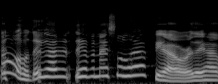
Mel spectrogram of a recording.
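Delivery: very high-pitched, loud voice. Quoting a dad's phrase about happy hour, imitating a dad's voice. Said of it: "That's how he says it".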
